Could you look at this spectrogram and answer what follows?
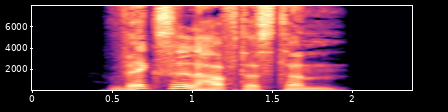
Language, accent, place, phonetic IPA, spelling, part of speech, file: German, Germany, Berlin, [ˈvɛksl̩haftəstəm], wechselhaftestem, adjective, De-wechselhaftestem.ogg
- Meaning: strong dative masculine/neuter singular superlative degree of wechselhaft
